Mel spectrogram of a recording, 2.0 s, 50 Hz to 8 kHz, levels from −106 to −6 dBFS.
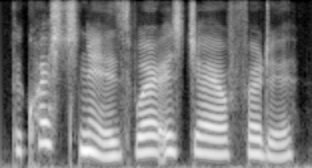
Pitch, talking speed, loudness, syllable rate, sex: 240 Hz, 215 wpm, -16 LUFS, 6.5 syllables/s, female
